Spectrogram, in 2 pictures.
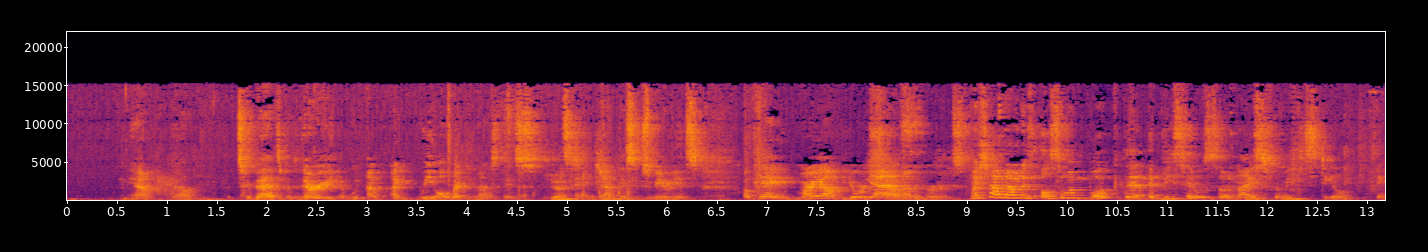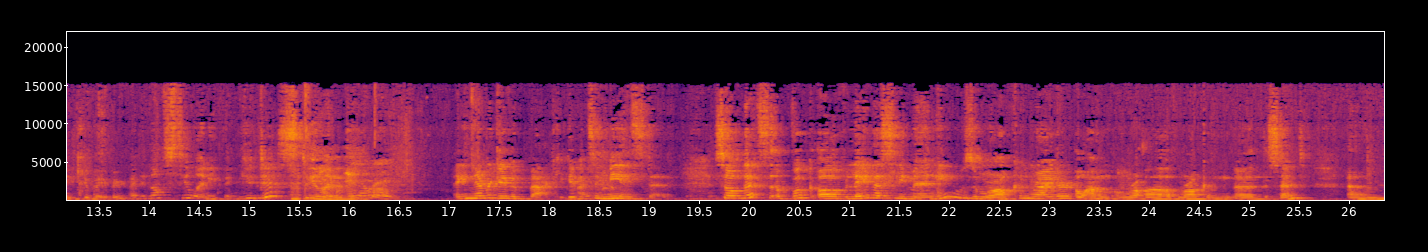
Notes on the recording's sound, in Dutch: This recording is from our very first Live show. Unfortunately technology failed us back then and the recording was lost. Onze eerste Dipsaus live podcast is een feit. Dipsaus was te gast bij het Read My World festival in de Tolhuistuin in Amsterdam Noord.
